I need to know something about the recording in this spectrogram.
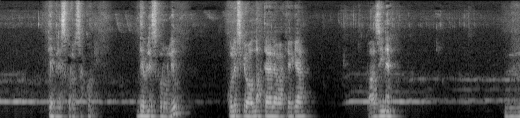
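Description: A man speaks calmly and close to the microphone, in short phrases with pauses.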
